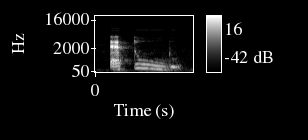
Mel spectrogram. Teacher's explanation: keep the ta long but the ba short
